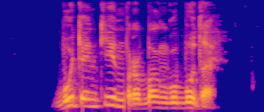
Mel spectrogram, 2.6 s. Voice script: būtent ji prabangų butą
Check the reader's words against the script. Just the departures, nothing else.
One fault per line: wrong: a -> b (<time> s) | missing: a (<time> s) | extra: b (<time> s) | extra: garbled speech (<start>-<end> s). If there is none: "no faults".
no faults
